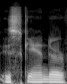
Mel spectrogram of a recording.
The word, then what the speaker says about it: Iskandar: from fate zero although in the japanese vernacular i think it's pronounced iskandar for some stupid reason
